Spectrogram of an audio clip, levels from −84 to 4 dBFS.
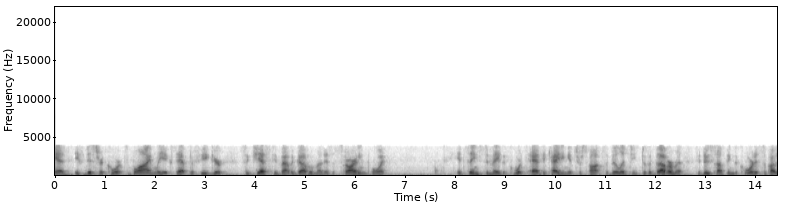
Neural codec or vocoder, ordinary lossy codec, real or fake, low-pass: codec, 24 kHz, 0.9 kbps, WavTokenizer, small release; AAC, 16 kbps; fake; 7.2 kHz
